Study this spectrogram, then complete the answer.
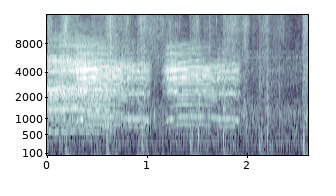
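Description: Sheep bleating in Farming Simulator 25, two drawn-out bleats close by, one after the other, with soft low background noise and faint taps.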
